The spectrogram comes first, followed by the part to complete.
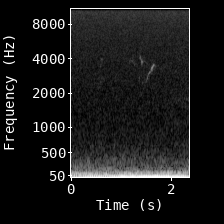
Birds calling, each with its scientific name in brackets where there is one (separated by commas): House Finch (Haemorhous mexicanus)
